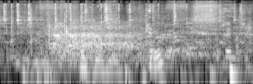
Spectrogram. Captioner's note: laughter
